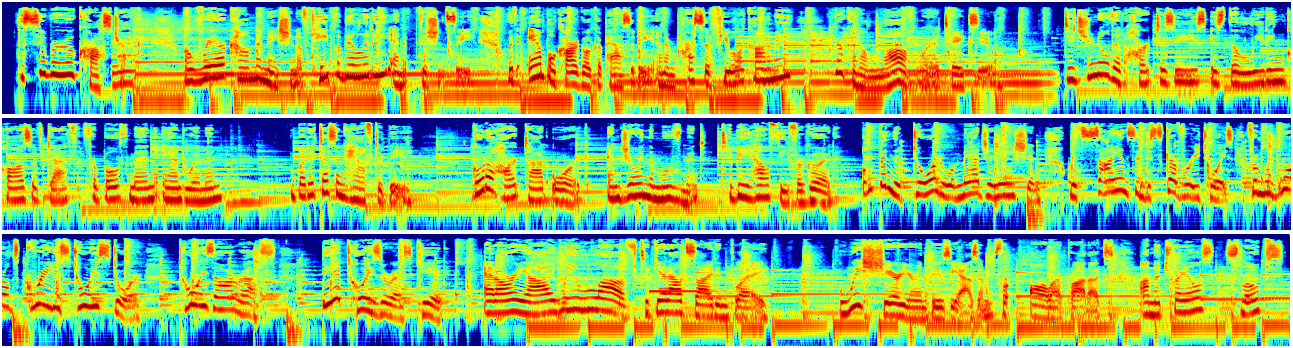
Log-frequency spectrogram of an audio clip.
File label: Commercial Female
